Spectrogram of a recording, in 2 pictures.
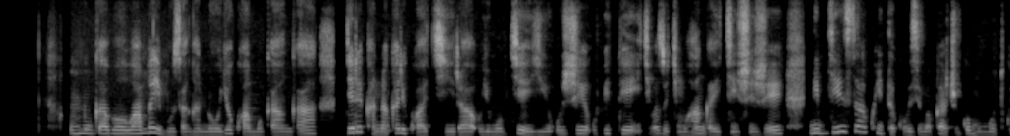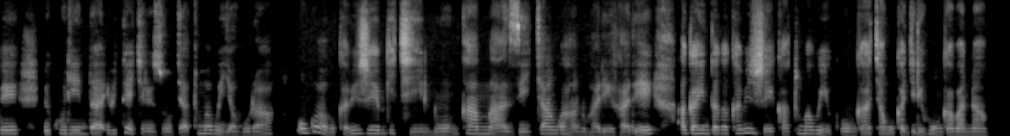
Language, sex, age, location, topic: Kinyarwanda, female, 25-35, Huye, health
